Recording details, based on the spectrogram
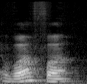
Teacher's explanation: दंतोष्ठ, निचले होठों और ऊपर के दांतों से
